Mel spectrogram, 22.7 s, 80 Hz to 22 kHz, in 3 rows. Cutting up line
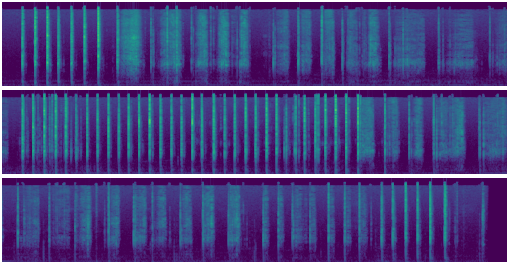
0.6 8.9

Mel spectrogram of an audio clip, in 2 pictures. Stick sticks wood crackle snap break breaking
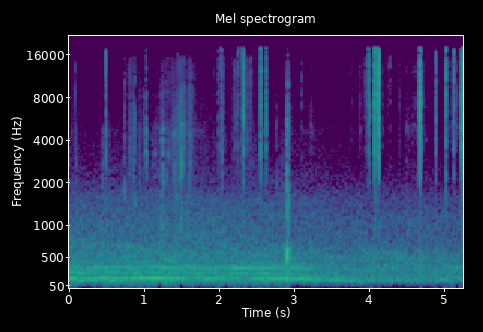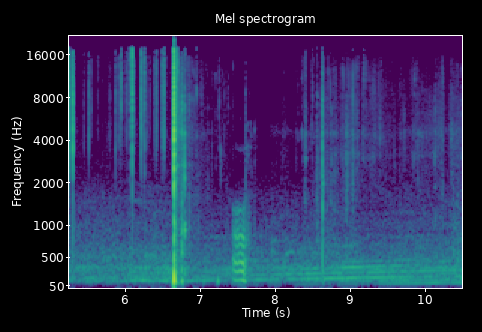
3.9 7.0

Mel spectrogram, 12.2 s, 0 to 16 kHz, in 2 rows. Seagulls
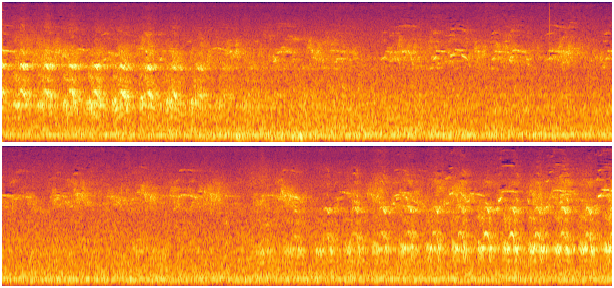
0.0 2.5, 8.6 12.2

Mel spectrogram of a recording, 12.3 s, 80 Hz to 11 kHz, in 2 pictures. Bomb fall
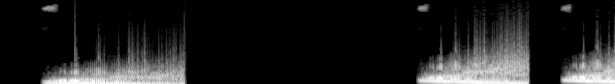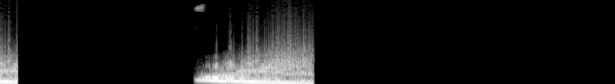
0.4 1.9

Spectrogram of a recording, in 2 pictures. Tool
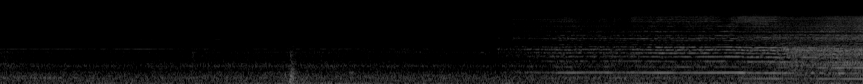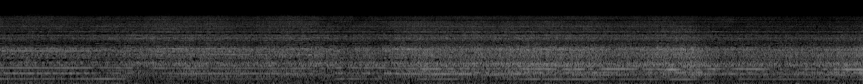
5.0 17.2

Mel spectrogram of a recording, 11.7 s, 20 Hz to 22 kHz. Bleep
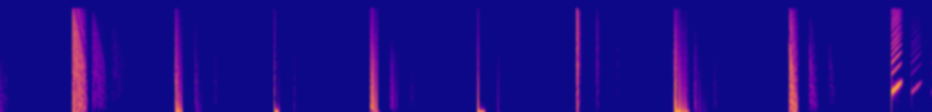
11.2 11.6

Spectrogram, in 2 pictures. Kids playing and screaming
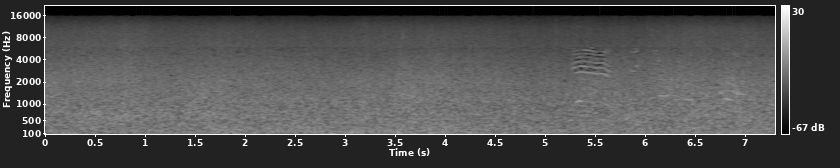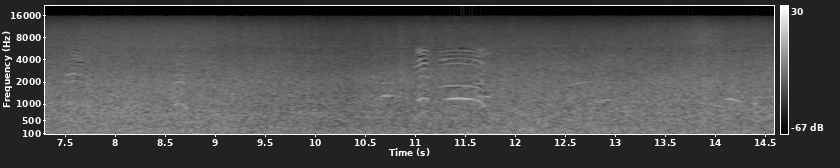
5.3 7.9, 10.6 11.9

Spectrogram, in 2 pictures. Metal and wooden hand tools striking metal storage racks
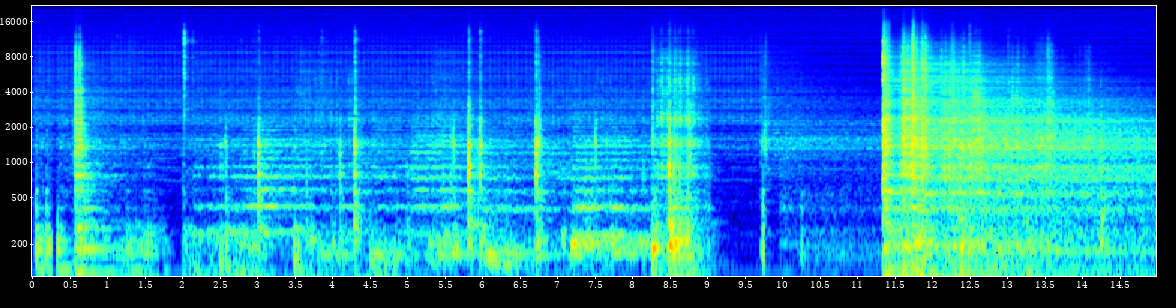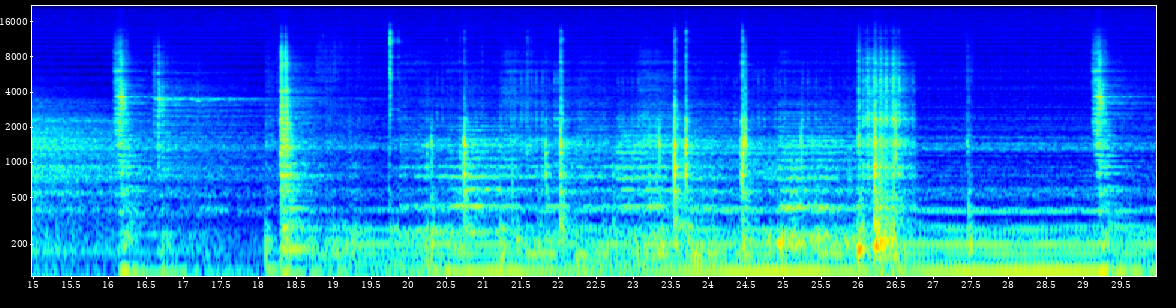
11.4 26.7

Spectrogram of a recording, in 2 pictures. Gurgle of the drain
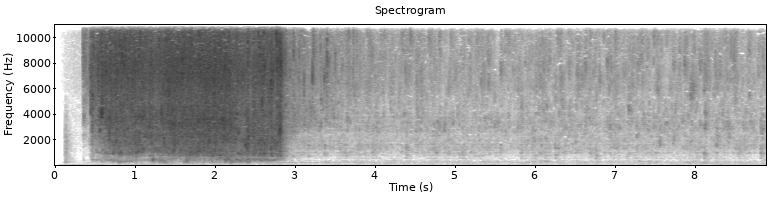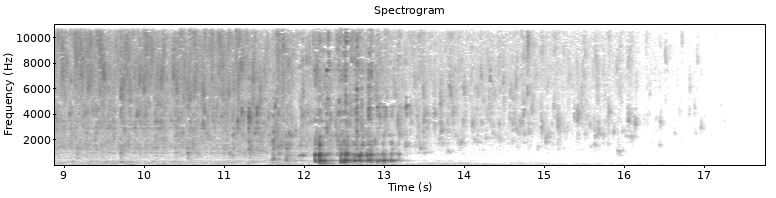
4.3 16.9

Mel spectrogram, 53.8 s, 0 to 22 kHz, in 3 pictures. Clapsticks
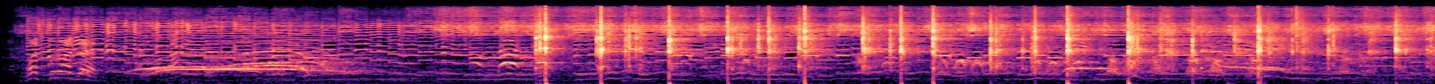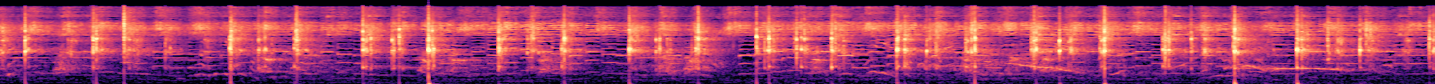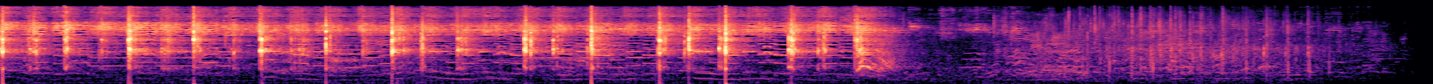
5.5 47.0

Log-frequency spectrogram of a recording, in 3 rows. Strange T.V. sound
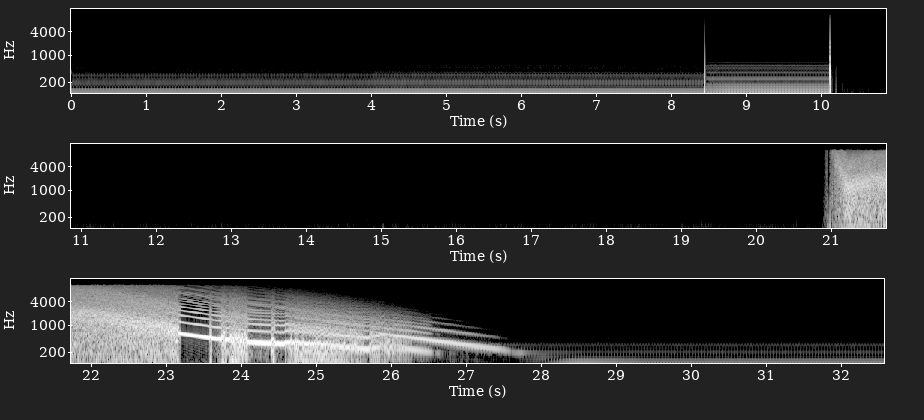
20.9 28.6

